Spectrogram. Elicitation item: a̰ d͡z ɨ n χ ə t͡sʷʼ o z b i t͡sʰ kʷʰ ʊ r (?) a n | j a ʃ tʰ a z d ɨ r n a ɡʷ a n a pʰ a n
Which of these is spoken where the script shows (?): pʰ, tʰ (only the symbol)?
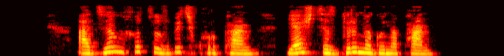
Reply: pʰ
